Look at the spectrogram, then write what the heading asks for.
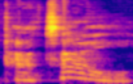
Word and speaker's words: pâté: The Frenchicization of words, or actually just they are just French, and we pronounce them as French. Pâté, for instance.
